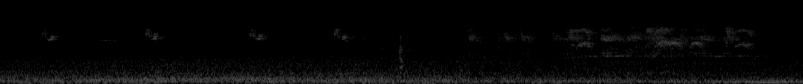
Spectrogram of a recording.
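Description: Small songbird chirping: short high chirps about once a second, then a busier flurry of chirps in the second half, over a faint low background hum.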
